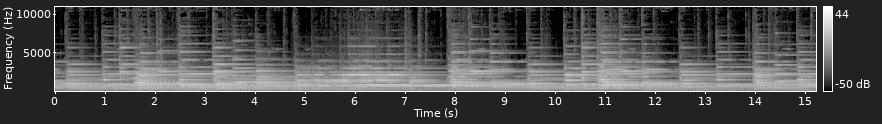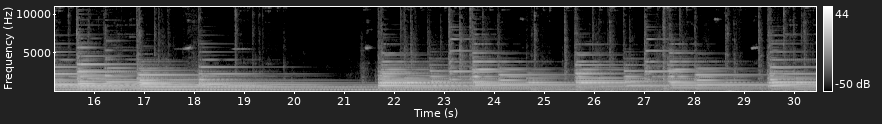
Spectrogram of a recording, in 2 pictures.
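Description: Carillon being played from its baton keyboard: a tune of struck bells, each note ringing on and overlapping the next, over a low held tone. About two-thirds of the way through the notes die away for a few seconds, then playing resumes with a strong stroke.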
